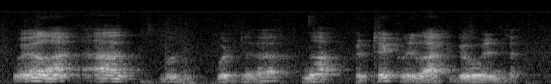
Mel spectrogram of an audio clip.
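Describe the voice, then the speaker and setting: Here is a man speaking with a Georgia accent. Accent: Southern American (Georgia). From Aragon, Georgia, USA. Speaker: retired school principal and former mayor. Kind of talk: oral history interview answer.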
